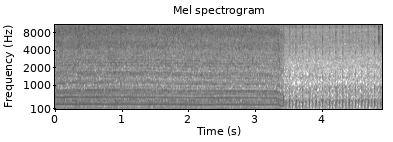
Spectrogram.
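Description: Simulated gas-powered RC plane engine in the Phoenix RC simulator, a steady buzzing drone that suddenly drops to a lower, pulsing idle partway through.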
